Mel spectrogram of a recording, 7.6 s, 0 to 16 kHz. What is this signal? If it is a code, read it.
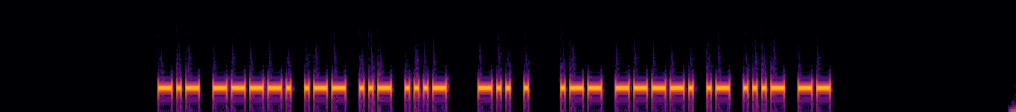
Morse code, heard as a keyed tone, about 36 wpm, 700 Hz. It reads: K9WUV DE W9AVM
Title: USA Callsign DE Callsign - 5 Characters - 35wpm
